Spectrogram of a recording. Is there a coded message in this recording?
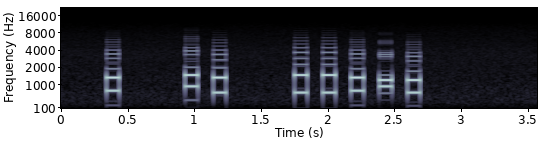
Yes: DTMF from 0.4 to 2.7 s, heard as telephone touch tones, dialled by machine, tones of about 100 ms. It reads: 5 #2 335*1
